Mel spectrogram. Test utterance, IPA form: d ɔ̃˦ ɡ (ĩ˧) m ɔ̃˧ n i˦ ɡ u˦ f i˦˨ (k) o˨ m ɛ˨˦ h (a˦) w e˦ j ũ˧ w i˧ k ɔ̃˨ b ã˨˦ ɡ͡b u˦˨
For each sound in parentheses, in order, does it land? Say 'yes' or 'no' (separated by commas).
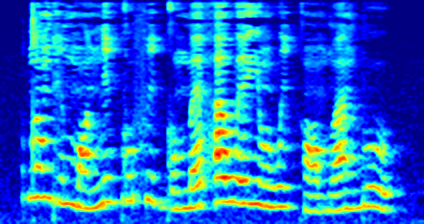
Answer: no, no, yes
